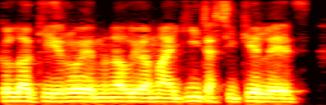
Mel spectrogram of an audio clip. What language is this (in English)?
Welsh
